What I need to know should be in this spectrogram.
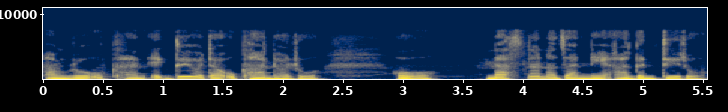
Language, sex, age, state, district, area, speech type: Nepali, female, 30-45, West Bengal, Darjeeling, rural, spontaneous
